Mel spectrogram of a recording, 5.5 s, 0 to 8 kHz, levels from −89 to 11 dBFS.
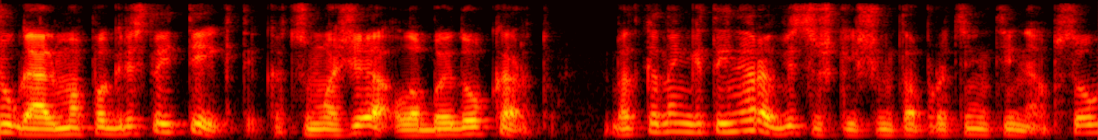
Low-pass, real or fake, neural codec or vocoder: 7.2 kHz; real; none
